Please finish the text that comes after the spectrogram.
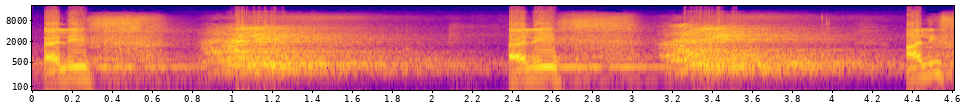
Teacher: দুই ঠোঁট লাগবে না আর লম্বা হবে না · আলিফ বলার সময় 2টি বিষয় খেয়াল করতে হবে, 2 ঠোঁট লাগবে না, লম্বা হবে না।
